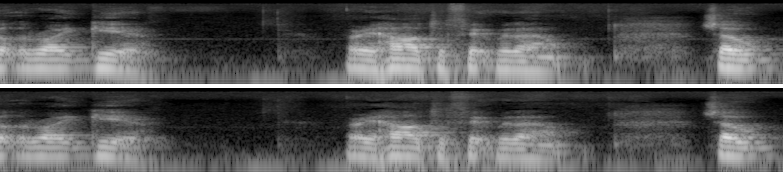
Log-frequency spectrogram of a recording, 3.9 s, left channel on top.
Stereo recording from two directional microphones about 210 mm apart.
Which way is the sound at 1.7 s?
45° left (ahead or behind).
